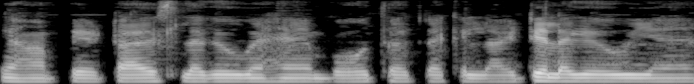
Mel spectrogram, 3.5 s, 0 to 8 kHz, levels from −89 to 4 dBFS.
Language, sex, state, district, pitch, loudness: Hindi, male, Bihar, Gaya, 115 Hz, -19 LUFS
